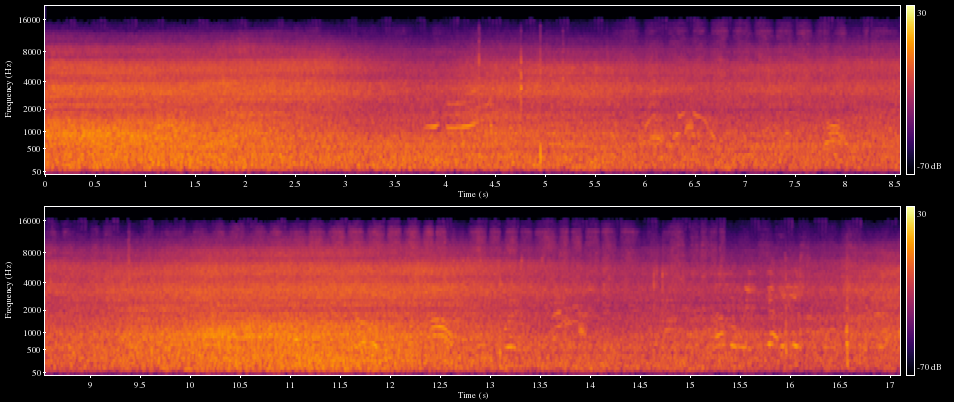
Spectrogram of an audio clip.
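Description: Sea waves wash steadily onto the shore in a continuous broad roar, swelling louder twice as bigger breakers roll in, then easing back to a softer hiss.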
